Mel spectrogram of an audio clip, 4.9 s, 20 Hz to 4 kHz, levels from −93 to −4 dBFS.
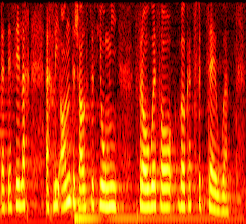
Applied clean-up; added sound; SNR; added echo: none; Bowed string instrument; 17 dB; none.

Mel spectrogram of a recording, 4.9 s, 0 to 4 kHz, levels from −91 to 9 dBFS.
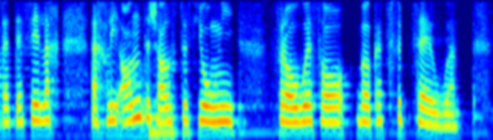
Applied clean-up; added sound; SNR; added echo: neural mask model RNNoise.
